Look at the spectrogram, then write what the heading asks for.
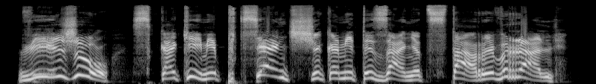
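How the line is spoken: Gorilla growling. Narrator (Russian): зарычала горилла

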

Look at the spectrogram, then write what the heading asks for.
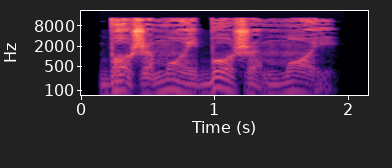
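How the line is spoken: Reverent whisper aloud. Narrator (Russian): благоговейно шептал вслух

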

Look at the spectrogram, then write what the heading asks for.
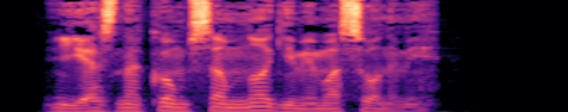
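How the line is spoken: Said angrily. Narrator (Russian): зло проговорил Лэнгдон

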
